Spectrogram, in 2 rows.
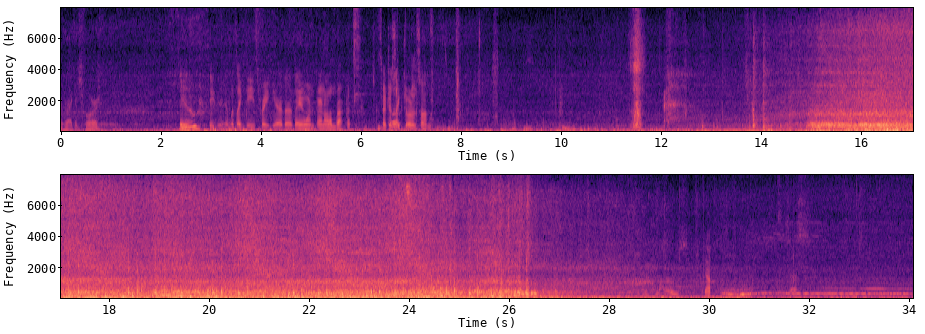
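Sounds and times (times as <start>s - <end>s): train wheels rumbling and clattering: 12.7s - 34.0s.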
